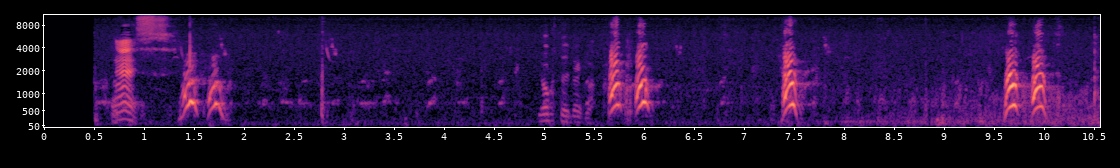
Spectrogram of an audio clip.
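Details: Two Shetland Sheepdogs barking while playing frisbee on a sunny day, 23 February 2022: sharp, high, harmonic barks, mostly in quick pairs, come in bursts a few seconds apart, with quiet human talk between them.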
